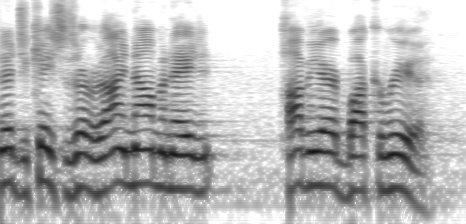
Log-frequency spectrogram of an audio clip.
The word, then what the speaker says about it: Becerra: He said Javier Zequiera.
